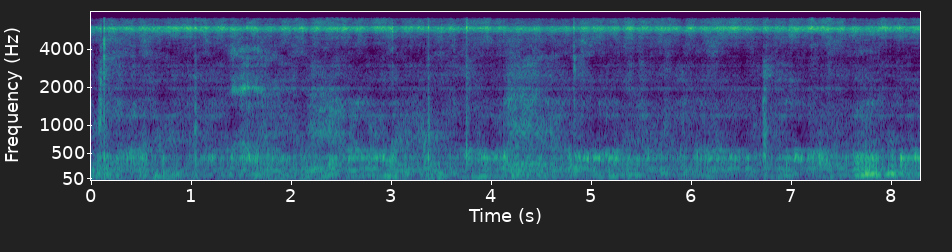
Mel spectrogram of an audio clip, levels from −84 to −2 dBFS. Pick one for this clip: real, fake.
fake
